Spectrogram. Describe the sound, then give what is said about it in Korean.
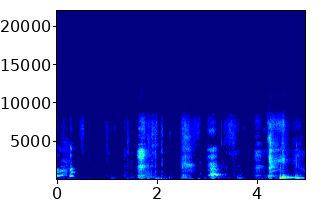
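Oversized playing cards are shuffled as ASMR in several papery, rustling bursts separated by short pauses, with a few soft vocal sounds and breaths mixed in. “아무도 카드 섞는 소리라고 생각하지 않을 것 같은데.”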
